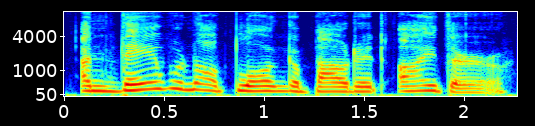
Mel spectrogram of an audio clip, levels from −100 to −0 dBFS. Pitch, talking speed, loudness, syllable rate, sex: 200 Hz, 210 wpm, -18 LUFS, 5.4 syllables/s, male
